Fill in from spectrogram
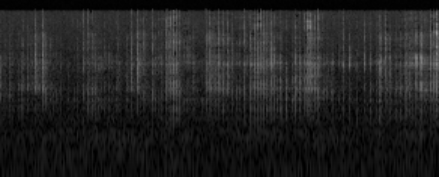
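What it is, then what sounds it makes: Woven rattan basket. Fingernails scratch the weave of a small, hollow woven rattan or reed basket held in both hands. The result is a quiet, bright, dry crackling rasp of rapid fine ticks with almost no low end. It swells in short bursts and stops dead with no ring.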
